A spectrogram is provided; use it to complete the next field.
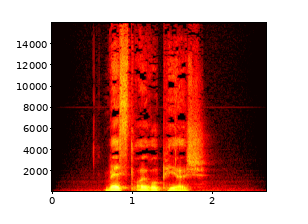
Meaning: Western European
- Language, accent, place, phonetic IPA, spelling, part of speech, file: German, Germany, Berlin, [ˈvɛstʔɔɪ̯ʁoˌpɛːɪʃ], westeuropäisch, adjective, De-westeuropäisch.ogg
